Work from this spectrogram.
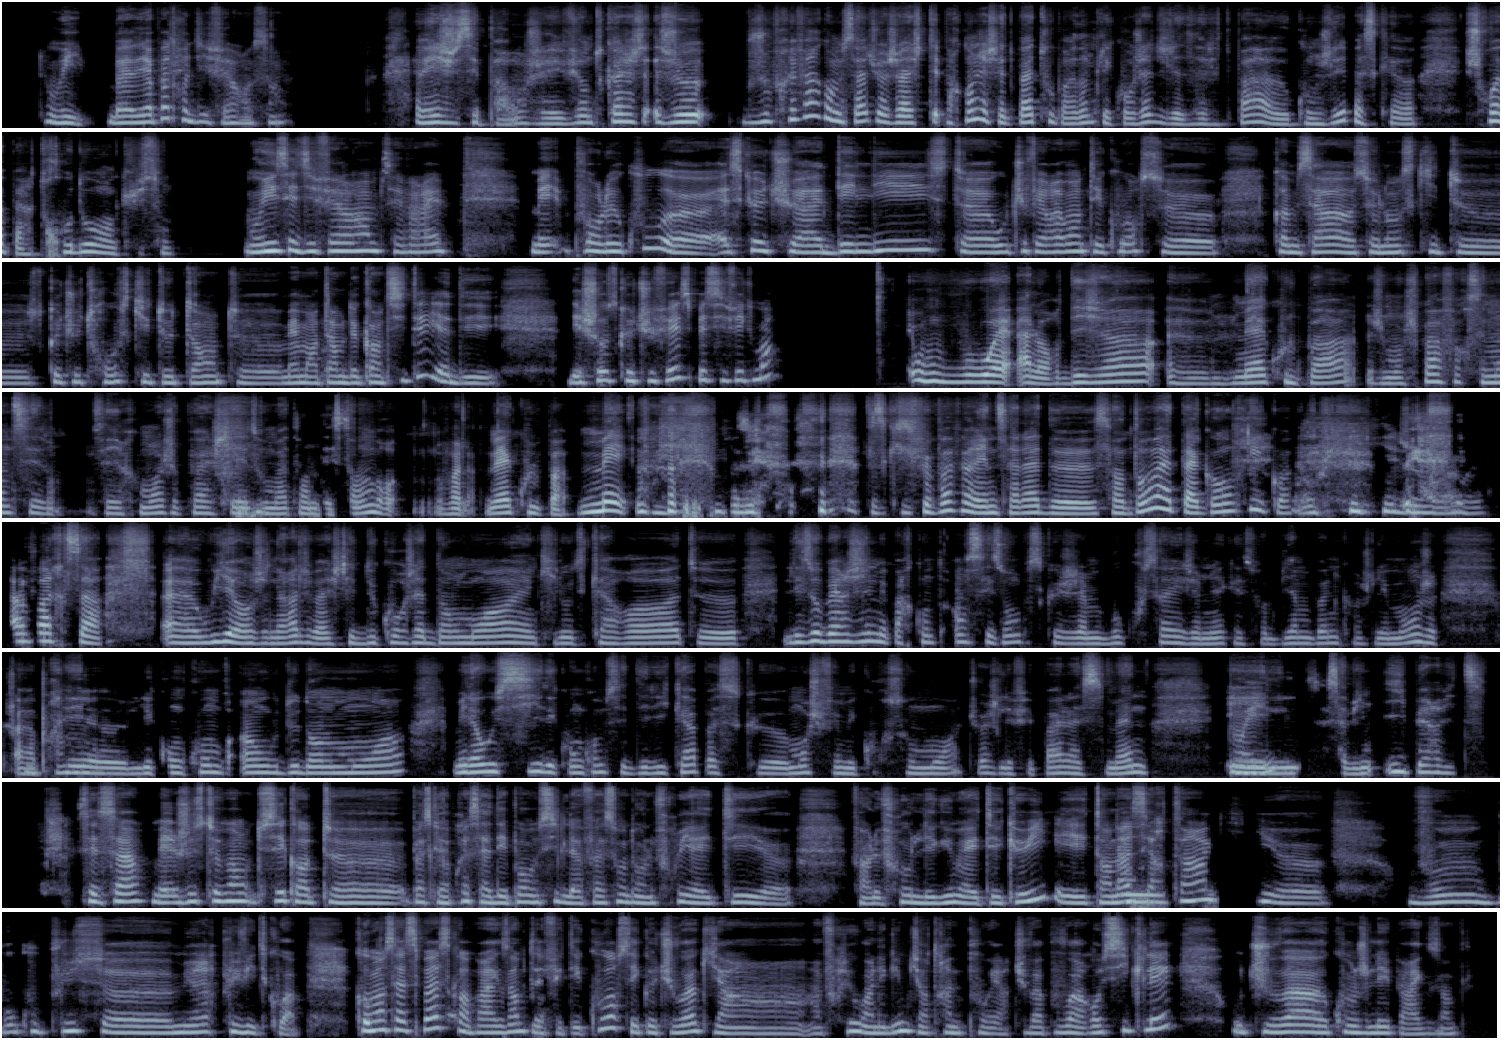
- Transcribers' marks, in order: other background noise; chuckle; stressed: "Mais"; laugh; laughing while speaking: "parce que"; chuckle; chuckle; laughing while speaking: "Oui"
- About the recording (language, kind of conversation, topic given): French, podcast, Comment gères-tu le gaspillage alimentaire chez toi ?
